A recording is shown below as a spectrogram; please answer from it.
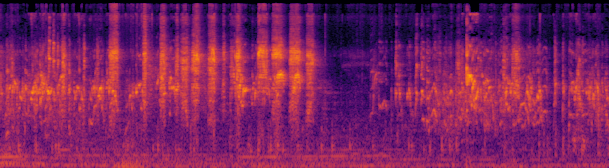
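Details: Pet budgies feeding on fruit give rapid high chirps and squawky warbles in pulsing bursts, pausing briefly near the middle before the bright chatter resumes.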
